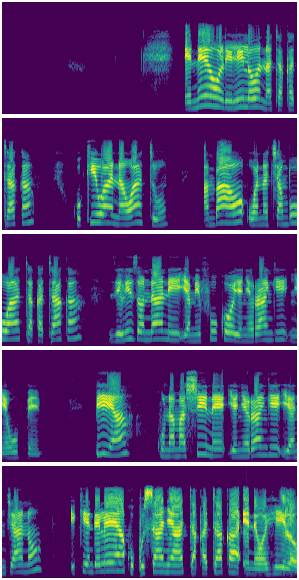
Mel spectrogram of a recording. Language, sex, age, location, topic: Swahili, female, 36-49, Dar es Salaam, government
